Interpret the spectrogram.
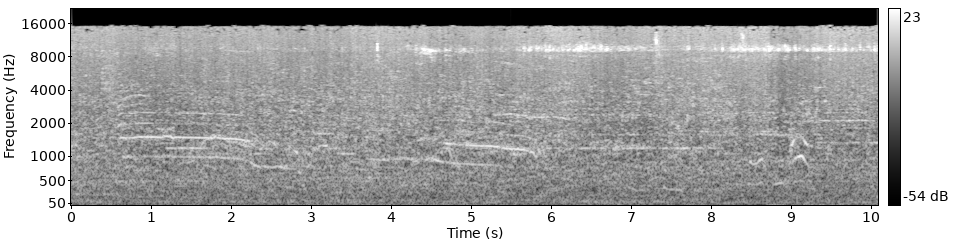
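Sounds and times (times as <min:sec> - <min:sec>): dense noise: 0:00.0 - 0:10.0
garbled voice-like sounds: 0:00.0 - 0:10.0
wobbling tones: 0:00.0 - 0:10.0.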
